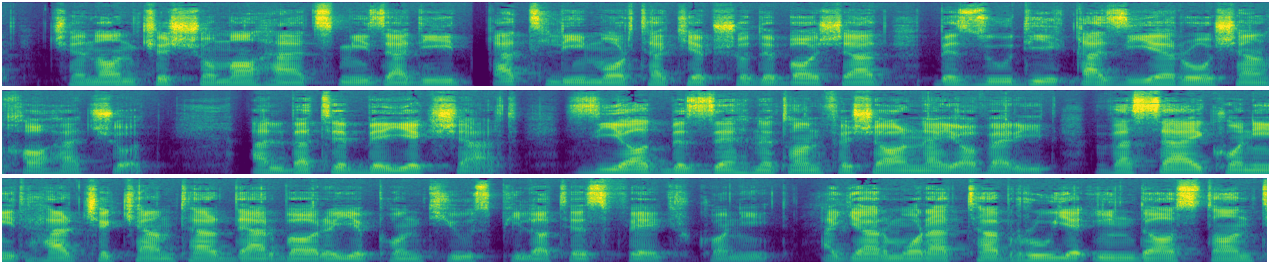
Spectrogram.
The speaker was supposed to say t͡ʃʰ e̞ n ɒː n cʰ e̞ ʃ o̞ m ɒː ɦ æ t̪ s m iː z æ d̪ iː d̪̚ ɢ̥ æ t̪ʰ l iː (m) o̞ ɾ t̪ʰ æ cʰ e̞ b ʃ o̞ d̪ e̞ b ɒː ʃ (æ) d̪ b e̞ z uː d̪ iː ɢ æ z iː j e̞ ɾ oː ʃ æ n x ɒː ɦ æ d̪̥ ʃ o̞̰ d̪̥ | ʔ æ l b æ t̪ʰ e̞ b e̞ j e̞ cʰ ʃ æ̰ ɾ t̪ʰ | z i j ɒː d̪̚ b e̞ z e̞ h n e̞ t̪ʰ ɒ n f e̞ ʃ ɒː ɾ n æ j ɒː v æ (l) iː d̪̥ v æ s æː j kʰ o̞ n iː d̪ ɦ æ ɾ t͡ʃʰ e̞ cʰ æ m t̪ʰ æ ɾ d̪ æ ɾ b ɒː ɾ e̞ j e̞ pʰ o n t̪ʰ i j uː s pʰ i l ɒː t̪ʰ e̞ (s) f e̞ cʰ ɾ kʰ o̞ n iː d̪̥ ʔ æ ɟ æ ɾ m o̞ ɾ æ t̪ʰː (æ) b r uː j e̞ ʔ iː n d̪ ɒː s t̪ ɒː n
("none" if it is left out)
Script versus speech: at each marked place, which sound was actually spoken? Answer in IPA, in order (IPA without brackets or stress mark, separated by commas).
m, æ, ɾ, s, æ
